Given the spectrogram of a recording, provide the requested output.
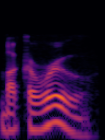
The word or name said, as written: buckeroo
